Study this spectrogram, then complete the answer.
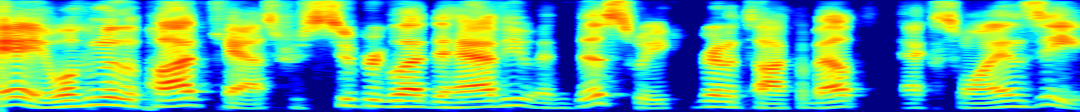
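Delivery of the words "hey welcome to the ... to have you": lively, upbeat, excited, fast, high-energy delivery. Welcoming listeners to a podcast, excited and high-energy. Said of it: "you want to have a lot of energy. You want to be excited".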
